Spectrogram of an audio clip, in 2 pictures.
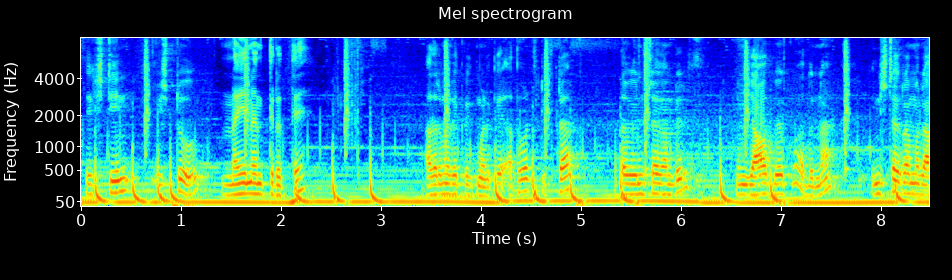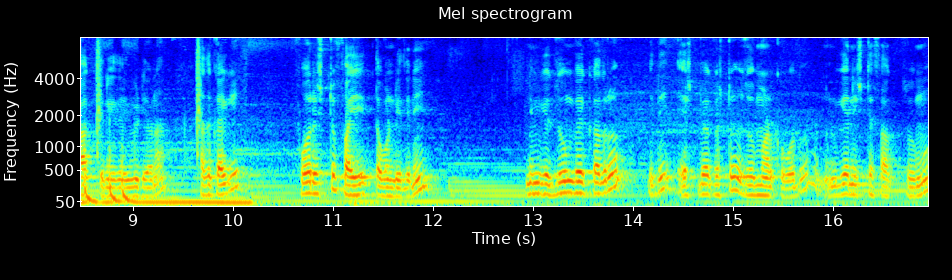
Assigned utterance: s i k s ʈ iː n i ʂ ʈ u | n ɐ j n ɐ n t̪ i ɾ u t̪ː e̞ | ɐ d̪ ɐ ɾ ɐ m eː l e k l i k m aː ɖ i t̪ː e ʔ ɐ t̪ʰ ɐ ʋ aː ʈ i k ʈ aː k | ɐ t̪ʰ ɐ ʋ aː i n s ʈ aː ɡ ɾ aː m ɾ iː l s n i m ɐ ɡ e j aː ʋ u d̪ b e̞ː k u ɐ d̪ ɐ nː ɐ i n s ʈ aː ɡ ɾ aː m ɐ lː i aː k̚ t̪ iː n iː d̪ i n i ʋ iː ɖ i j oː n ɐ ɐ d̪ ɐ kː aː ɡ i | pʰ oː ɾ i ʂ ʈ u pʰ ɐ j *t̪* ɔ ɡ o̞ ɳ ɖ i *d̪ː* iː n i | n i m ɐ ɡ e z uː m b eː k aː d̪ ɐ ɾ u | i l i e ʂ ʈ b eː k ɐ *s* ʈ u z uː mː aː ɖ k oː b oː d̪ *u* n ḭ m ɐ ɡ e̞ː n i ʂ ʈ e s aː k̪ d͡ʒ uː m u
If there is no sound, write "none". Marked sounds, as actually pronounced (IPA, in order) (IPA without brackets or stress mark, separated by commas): t̪, d̪, ʂ, u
